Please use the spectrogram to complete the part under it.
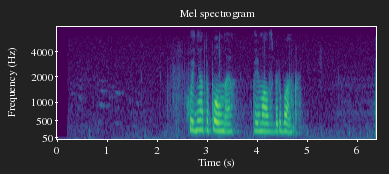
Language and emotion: Russian, angry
